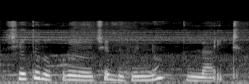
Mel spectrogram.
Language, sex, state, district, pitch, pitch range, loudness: Bengali, female, West Bengal, Cooch Behar, 200 Hz, 185-245 Hz, -15 LUFS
